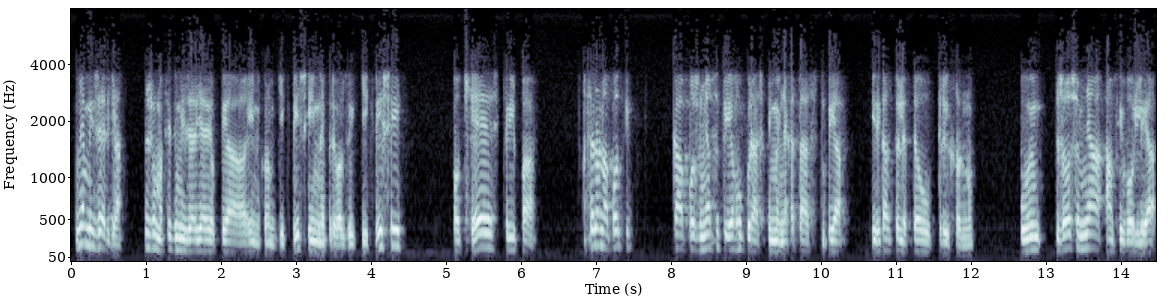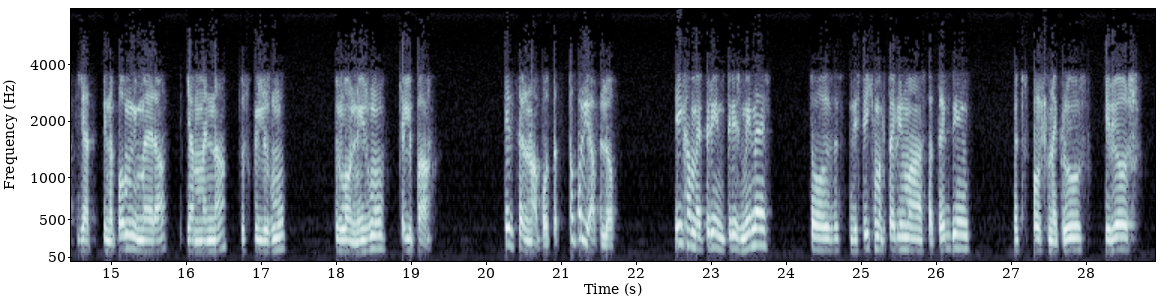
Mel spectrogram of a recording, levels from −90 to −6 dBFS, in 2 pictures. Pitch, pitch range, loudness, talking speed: 135 Hz, 125-155 Hz, -15 LUFS, 170 wpm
